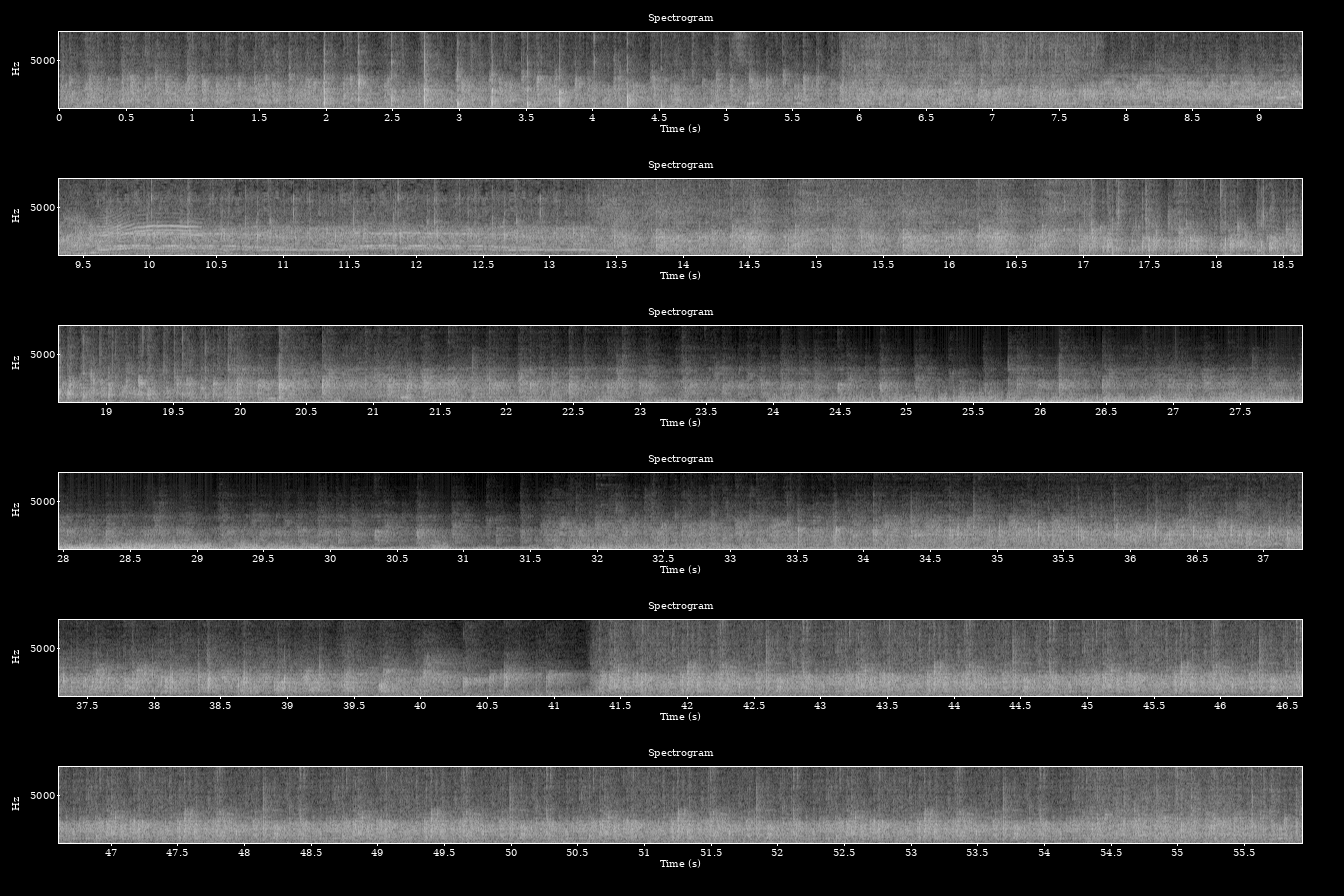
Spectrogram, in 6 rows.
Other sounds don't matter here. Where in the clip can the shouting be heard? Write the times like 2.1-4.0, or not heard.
9.1-10.7.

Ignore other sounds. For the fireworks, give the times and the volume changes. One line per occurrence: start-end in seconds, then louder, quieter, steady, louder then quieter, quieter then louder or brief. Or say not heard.
not heard.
